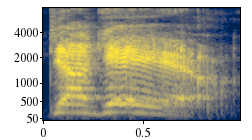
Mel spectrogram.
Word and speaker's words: Daguerre: That's exactly how you should say his name, Daguerre.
